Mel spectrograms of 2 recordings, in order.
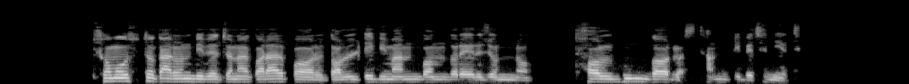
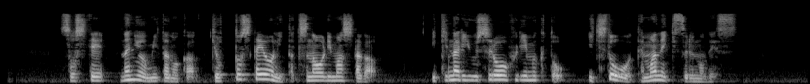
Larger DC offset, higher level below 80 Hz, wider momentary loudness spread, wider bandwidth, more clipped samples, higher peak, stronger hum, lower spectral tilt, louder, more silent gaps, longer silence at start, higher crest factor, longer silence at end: neither; first, -64 dBFS vs -70 dBFS; about the same, 11 LU vs 12 LU; second, 7 kHz vs 11.5 kHz; neither; about the same, -2 dBFS vs 0 dBFS; neither; first, -6.5 dB/octave vs -4 dB/octave; first, -18 LUFS vs -21 LUFS; first, 2.89-2.93 s, 5.41-5.74 s vs none; first, 0.95 s vs 0.6 s; second, 16 dB vs 22 dB; first, 1.1 s vs 0.75 s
